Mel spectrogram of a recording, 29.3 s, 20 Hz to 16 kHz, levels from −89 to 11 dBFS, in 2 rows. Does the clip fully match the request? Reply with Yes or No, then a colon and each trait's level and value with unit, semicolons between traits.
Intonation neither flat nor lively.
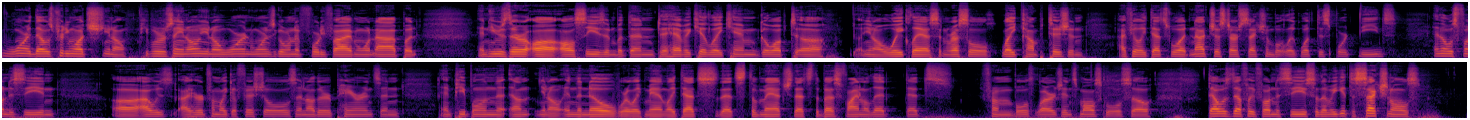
No: narrow, 1.8 semitones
